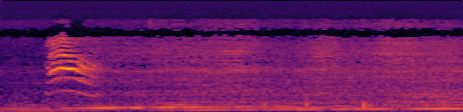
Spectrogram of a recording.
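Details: Bengal kitten being introduced to its new family gives one clear, arched meow, rising then falling with rich harmonics, in the first second, followed by quiet indoor background with a low steady hum and faint soft knocks.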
